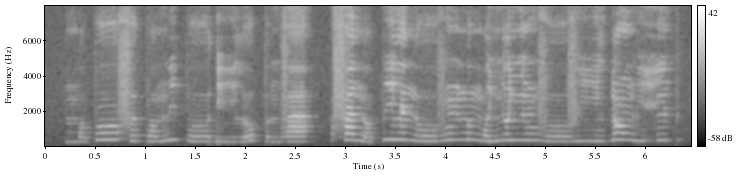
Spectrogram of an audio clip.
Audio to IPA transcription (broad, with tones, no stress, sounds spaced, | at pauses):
m ɔ˨ p oː˦ f ə˧ p ɔ˧ m i˦ p oː˧ ɗ iː˨ l o˦ p ə˧ ŋ v a˦ | f a˦ n ɔ˨ p i˦ l ə˦ n oː˧ v ũ˦ m ə˦ m ɔ˧ ɲ ɔ˦ ɲ ũ˦ v oː˧ v iː˧ l ɗ ɔ̃˦ m i˧ h ĩ˦ p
